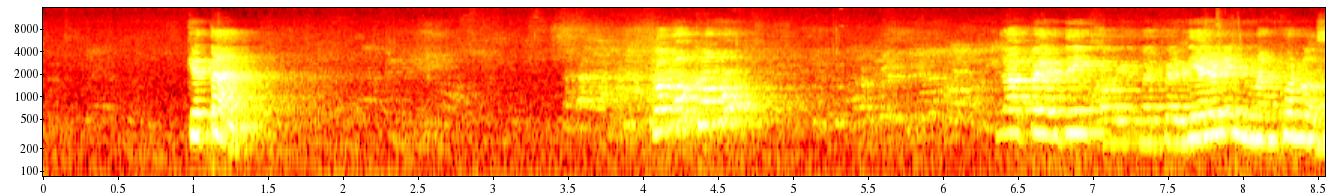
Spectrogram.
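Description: A young woman speaks with animation into a microphone in a large hall.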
